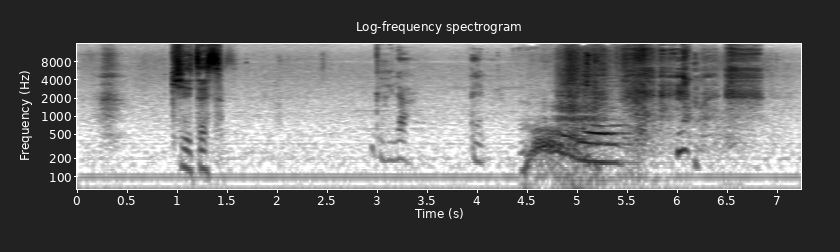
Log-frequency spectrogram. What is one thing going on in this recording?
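A young girl speaks quietly and calmly, close by.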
